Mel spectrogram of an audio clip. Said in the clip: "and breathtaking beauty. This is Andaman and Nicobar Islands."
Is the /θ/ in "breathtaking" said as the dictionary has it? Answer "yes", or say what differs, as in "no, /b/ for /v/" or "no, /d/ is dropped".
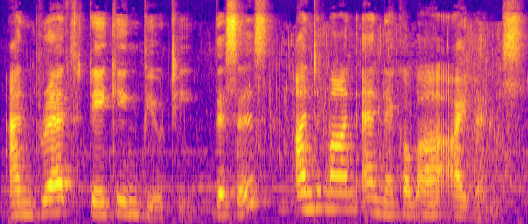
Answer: no, /t/ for /θ/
